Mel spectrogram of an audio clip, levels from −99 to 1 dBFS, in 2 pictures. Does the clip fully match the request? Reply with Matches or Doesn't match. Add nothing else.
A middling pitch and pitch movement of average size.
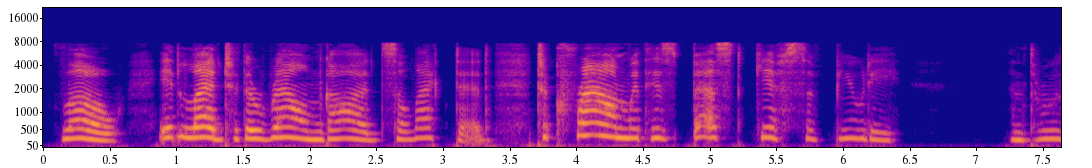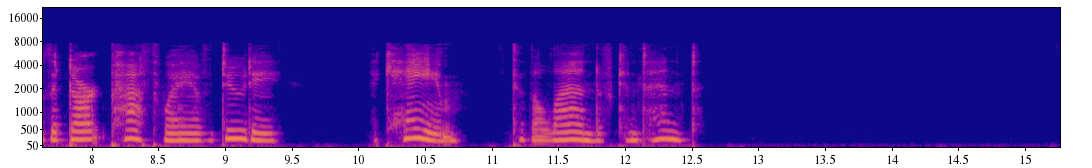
Doesn't match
